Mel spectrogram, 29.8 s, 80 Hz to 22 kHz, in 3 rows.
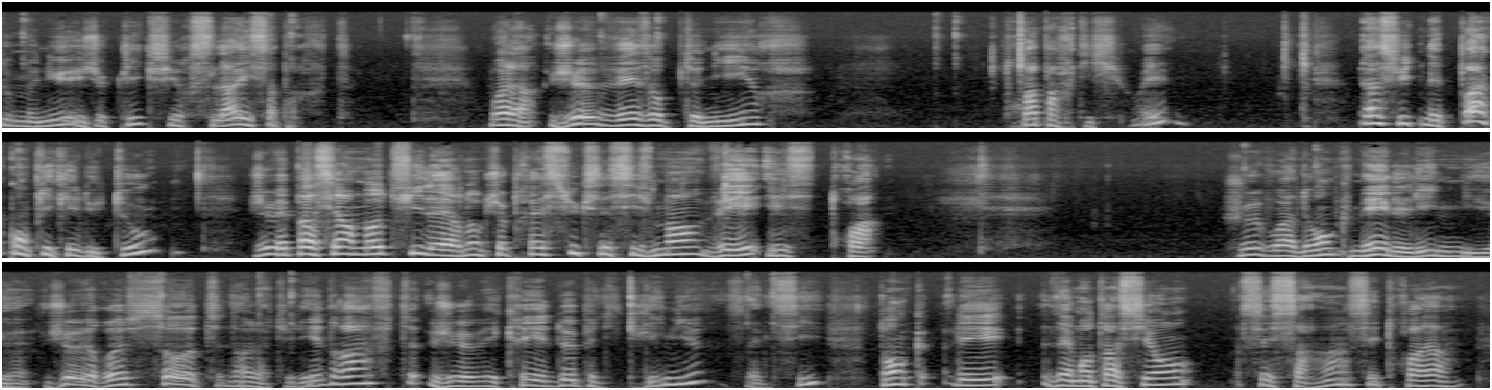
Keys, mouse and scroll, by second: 1.7 click, 3.2-4.0 scroll up 2, 4.0-4.4 right drag, 6.2 click, 6.7 space, 8.5 space, 9.1-10.0 drag, 10.6-11.0 scroll up 1, 11.0-14.7 scroll down 1, 14.7 v, 15.0 KP_3, 17.2-18.7 scroll up 1, 18.1 middle click, 18.8 right click, 19.0-20.6 scroll up 1, 20.6 click, 21.5 click, 24.8 click.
